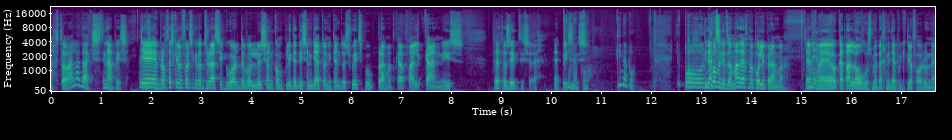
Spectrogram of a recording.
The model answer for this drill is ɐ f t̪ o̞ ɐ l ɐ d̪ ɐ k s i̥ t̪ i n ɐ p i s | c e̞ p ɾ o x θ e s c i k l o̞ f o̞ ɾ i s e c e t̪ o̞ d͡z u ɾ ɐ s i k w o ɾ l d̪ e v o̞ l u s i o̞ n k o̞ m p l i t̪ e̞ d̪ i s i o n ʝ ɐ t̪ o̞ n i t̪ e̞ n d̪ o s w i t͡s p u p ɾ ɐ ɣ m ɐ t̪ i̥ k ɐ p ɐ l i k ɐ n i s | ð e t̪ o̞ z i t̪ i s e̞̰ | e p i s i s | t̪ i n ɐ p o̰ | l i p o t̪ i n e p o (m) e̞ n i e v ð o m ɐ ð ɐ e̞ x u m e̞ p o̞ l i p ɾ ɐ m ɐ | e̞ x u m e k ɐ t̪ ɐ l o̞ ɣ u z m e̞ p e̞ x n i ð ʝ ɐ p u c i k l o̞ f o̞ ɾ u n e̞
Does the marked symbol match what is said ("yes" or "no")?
yes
